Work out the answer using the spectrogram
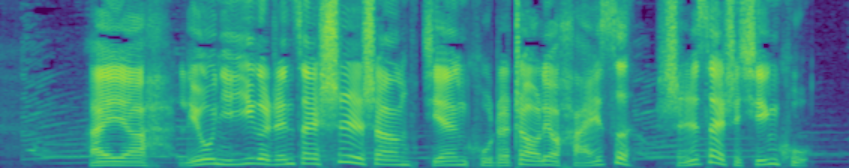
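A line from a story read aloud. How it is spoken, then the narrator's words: Smiling. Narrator (Chinese): 他来到妻子面前，微笑着说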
